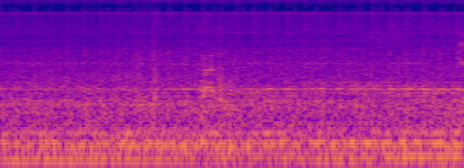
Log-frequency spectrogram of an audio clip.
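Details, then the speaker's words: Car with a very strong suspension knock checked on a shaker machine: a heavy, rapid knocking rattle over a low rumble. No play was found on the lift, and the noise was traced to the stabilizer link. "Eh, esse carro tá com uma bateção muito forte da suspensão."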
